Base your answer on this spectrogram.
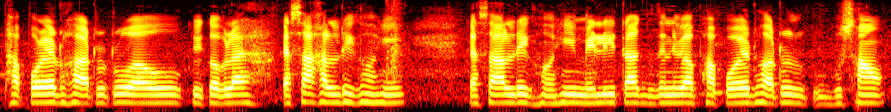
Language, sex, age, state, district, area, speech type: Assamese, female, 60+, Assam, Golaghat, urban, spontaneous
